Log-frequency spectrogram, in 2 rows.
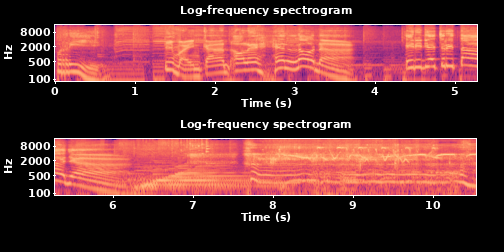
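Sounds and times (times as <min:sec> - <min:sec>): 
speech: 0:00.0 - 0:00.7, 0:01.3 - 0:03.8, 0:04.4 - 0:09.0
birds chirping cheerfully in bright warbling calls: 0:06.9 - 0:10.5.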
